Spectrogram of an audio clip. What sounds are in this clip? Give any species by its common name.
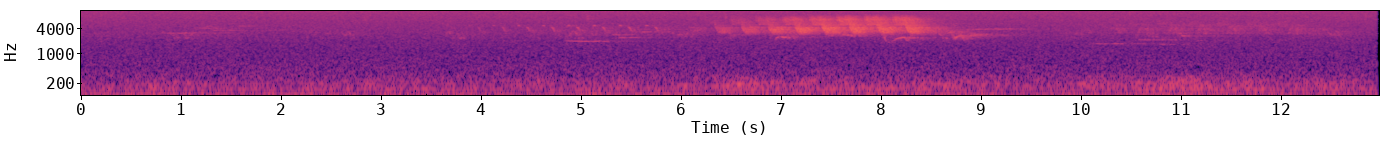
Hermit Thrush, Ovenbird, Scarlet Tanager, Black-throated Green Warbler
